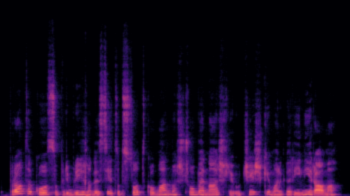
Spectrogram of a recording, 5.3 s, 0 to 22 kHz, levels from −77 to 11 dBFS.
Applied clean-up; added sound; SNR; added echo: neural mask model RNNoise.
